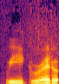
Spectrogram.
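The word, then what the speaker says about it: Regrator: okay so the big guys are puppet off regret regret that's how you pronounce his name okay and the uh the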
